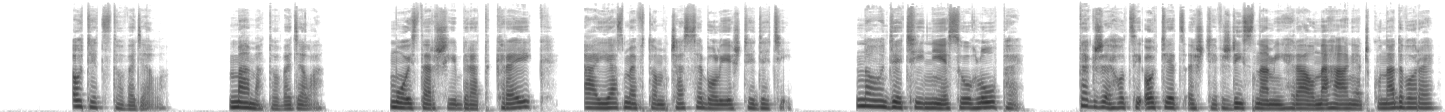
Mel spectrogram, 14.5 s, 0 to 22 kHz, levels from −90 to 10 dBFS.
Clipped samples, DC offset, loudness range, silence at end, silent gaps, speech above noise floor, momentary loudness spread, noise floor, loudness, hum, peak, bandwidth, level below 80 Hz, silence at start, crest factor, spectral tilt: under 0.1%; under 0.1%; 4 LU; 0.1 s; none; 61 dB; 10 LU; -80 dBFS; -19 LUFS; none; -2 dBFS; 17.5 kHz; -64 dBFS; 0.75 s; 18 dB; -5.5 dB/octave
